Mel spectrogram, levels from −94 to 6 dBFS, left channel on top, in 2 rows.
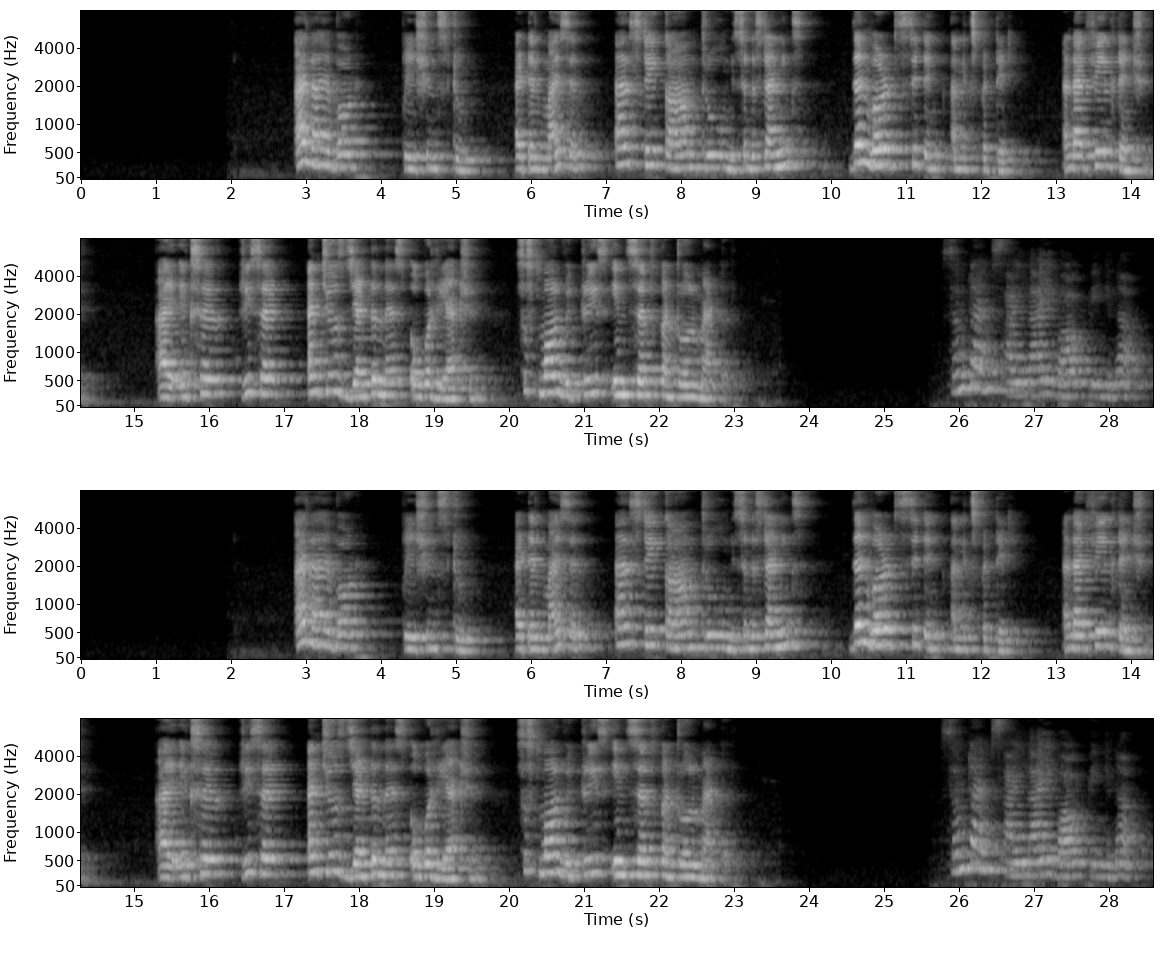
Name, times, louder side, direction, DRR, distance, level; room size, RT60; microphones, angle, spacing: voice 1, 2.8-3.7 4.3-5.2 5.8-6.7 7.1-9.6 10.2-12.5 13.1-14.3 15.3-17.0 17.3-19.7 20.1-22.9, left 2 dB, 15° left, 5 dB, 0.3 m, -23 dB
voice 2, 25.8-28.3, right 3 dB, 65° right, -8 dB, 1.5 m, -32 dB
3.9 x 2.7 x 3.1 m, 0.95 s
head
